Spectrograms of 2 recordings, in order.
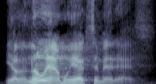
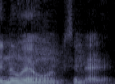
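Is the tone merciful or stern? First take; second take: stern; merciful. First: It is said in a stern tone. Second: It is said in a merciful tone.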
